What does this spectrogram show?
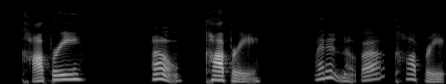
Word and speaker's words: Capri: douche I'm like cpri cpri but he's right he's still a douche but that is in fact how you say it the place in Italy well I guess he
